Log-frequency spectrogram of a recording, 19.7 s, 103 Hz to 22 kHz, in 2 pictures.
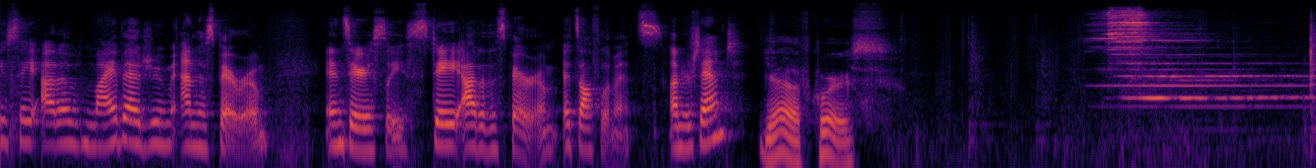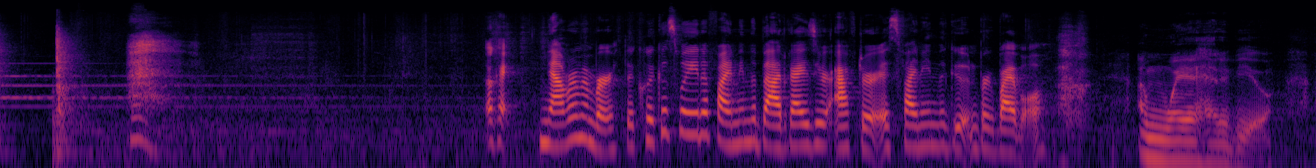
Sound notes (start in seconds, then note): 8.1 door thumps; 8.2 spine-tingling music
